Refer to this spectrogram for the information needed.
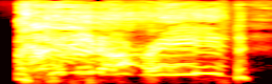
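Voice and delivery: high, slow incredulous scolding; mock outrage. Dad scolding daughter at the alarm, outraged. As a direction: imitate a dad in exasperated disbelief.

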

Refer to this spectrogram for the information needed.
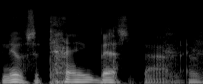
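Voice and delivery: southern drawl. Shown as a demonstration. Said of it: "throw a dang or something there".

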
